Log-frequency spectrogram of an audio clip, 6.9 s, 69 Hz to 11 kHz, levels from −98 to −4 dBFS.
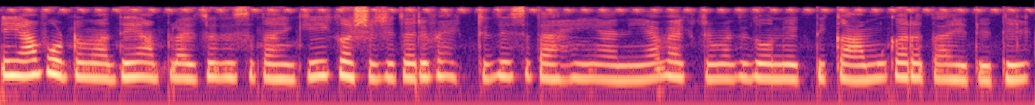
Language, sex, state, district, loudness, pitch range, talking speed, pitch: Marathi, female, Maharashtra, Aurangabad, -16 LUFS, 250-270 Hz, 200 wpm, 255 Hz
